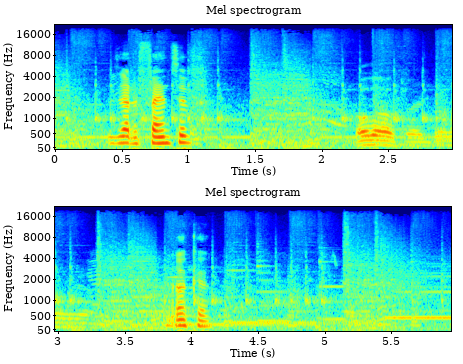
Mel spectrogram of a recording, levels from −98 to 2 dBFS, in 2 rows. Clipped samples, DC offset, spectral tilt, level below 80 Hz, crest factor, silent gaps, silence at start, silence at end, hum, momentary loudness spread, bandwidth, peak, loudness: under 0.1%; under 0.1%; -5.5 dB/octave; -46 dBFS; 22 dB; none; 0 s; 0 s; none; 16 LU; 19.5 kHz; -4 dBFS; -25 LUFS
